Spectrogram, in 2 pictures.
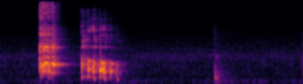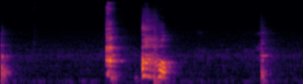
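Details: Several short coughs, some in quick pairs and others small and dry, from a young girl in a quiet room who blew kisses.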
